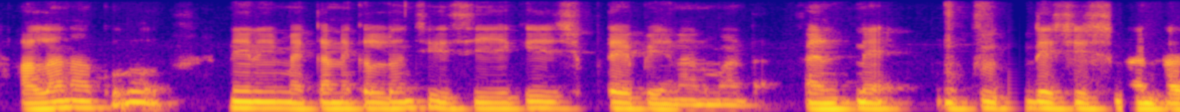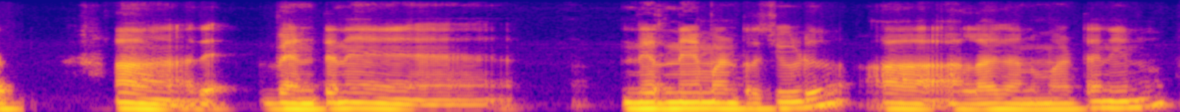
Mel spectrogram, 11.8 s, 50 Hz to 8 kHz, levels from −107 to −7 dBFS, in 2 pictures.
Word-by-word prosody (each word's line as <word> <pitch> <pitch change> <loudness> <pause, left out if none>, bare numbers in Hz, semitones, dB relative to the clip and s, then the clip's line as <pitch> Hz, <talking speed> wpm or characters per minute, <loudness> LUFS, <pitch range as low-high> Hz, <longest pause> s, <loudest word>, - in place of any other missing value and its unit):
అలా 110 +3 +3
నాకు 125 +8 -3 0.6
నేను 120 -1 +5
ఈ - - 0
మెకానికల్ 110 +1 -1
నుంచి 125 +2 -3
ఈ - - -1
ఈసీఈకి 110 +2 -3 0.2
షిఫ్ట్ 110 +2 -7
అయిపోయాను 105 -3 -1
అనమాట. 90 -2 -6 0.3
వెంటనే 105 +1 +3 0.5
క్విక్ 110 -2 -3
డెసిషన్ 110 +1 0
అన్నట్టు. 105 -1 +2 0.5
ఆహ్, 100 -3 +5
అదే 100 +2 -4 0.3
వెంటనే 110 +2 +4 1.4
నిర్ణయం 110 +1 +6
అంటారు 105 -1 0
చూడు. 120 +7 0 0.4
ఆ! - - +1 0.3
అలాగనమాట 100 +1 -1
నేను 130 +4 -1
110 Hz, 120 wpm, -20 LUFS, 105-115 Hz, 1.4 s, నిర్ణయం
